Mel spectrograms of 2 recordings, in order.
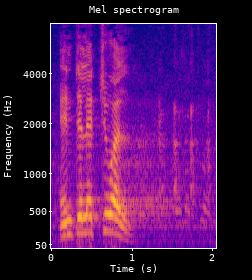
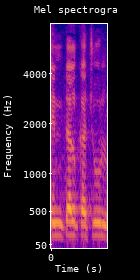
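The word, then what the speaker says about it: intellectual: تلفظ نہیں آتا تھا، تو اردو میں انٹلیکچول جب لکھا جاتا تھا تو میں تو اسے انٹل کچول پڑھتا تھا.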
